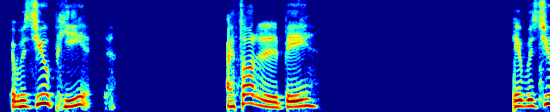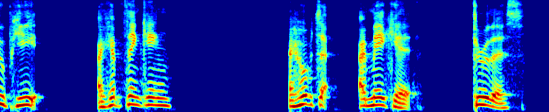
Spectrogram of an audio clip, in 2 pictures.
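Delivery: intoxicated speech. Reading lines aloud out of order while really drunk. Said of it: "Sorry, I'm really drunk".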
